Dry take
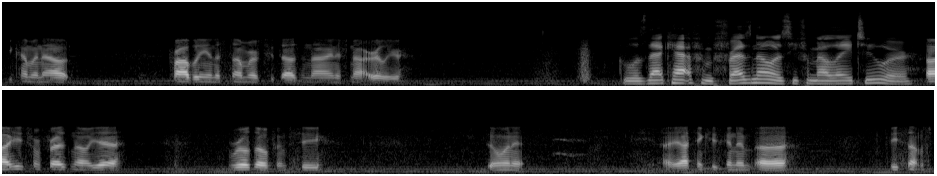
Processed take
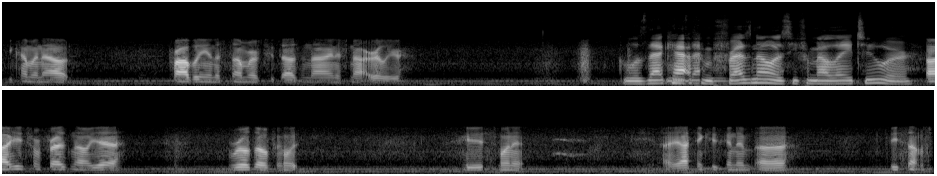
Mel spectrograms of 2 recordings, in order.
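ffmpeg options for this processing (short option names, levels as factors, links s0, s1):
-filter_complex "[0:a]asplit=2[s0][s1];[s1]afade=t=in:st=5.83:d=0.01,afade=t=out:st=6.55:d=0.01,aecho=0:1:420|840|1260|1680|2100:0.473151|0.189261|0.0757042|0.0302817|0.0121127[s2];[s0][s2]amix=inputs=2:normalize=0,asettb=1/sr,asplit=3[s3][s4][s5];[s3]atrim=end=16.234[s6];[s4]atrim=start=16.23:end=18.31,asetpts=PTS-STARTPTS,afade=t=in:d=0.004:c=qsin,afade=t=out:st=2.076:d=0.004:c=qsin,equalizer=f=910:w=0.51:g=-4[s7];[s5]atrim=start=18.306[s8];[s6][s7]acrossfade=d=0.004:c1=hsin:c2=qsin[s9];[s9][s8]acrossfade=d=0.004:c1=qsin:c2=hsin,asplit=3[s10][s11][s12];[s10]atrim=end=12.152[s13];[s11]atrim=start=12.148:end=14.322,asetpts=PTS-STARTPTS,areverse[s14];[s12]atrim=start=14.318[s15];[s13][s14]acrossfade=d=0.004:c1=hsin:c2=hsin[s16];[s16][s15]acrossfade=d=0.004:c1=hsin:c2=hsin,equalizer=f=250:t=o:w=1:g=6,equalizer=f=500:t=o:w=1:g=-9,equalizer=f=1000:t=o:w=1:g=10,equalizer=f=2000:t=o:w=1:g=8,volume=1.26"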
